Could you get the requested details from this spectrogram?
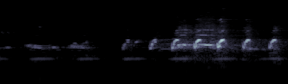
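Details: Male white-breasted waterhen used as a lure: soft hesitant notes build into a series of loud, hollow, rising 'kwak' calls, repeated roughly every third of a second.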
